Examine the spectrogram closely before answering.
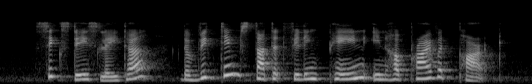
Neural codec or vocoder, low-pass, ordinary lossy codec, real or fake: none; 7.2 kHz; none; real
